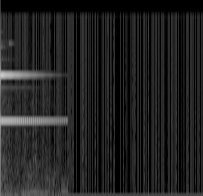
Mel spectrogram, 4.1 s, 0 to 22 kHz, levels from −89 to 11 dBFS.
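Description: An unreliable data bit runs throughout, one marginal bit flipping randomly and adding equal spikes of about -24 dBFS, heard as a steady crackle persisting through pauses.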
